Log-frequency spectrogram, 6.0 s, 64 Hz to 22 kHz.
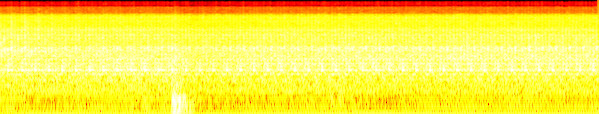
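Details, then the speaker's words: Alfa Romeo 159 1.9 JTDM diesel just after fitting a new exchange turbo: one brief thump, then a smooth, even idle with steady clatter and faint turbo hiss. Left idling hot to burn residual oil from exhaust and DPF, some smoke. "so I'm leaving the idling for a bit I want it to get nice and hot so it can burn the residue oil out of the exhaust"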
